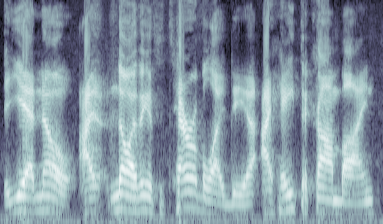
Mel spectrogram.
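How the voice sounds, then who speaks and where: A man calling in to a sports talk show, loud, blunt and opinionated, bantering casually over a video call. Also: medium pitch, normal speed. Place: remote video call while on vacation.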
